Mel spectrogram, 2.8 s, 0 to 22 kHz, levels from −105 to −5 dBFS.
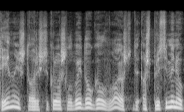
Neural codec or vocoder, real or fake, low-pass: none; real; 14.4 kHz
